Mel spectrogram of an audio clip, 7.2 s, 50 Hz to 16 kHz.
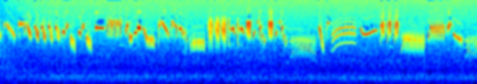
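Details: Calandra Lark song from the Manych steppe, Russia, recorded on 21 April 2024. A dense, fast medley of chirps, trills, buzzy notes and upward-sweeping whistles, pouring out almost without pause and mimicking other birds' notes.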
